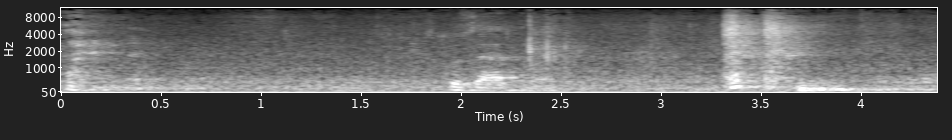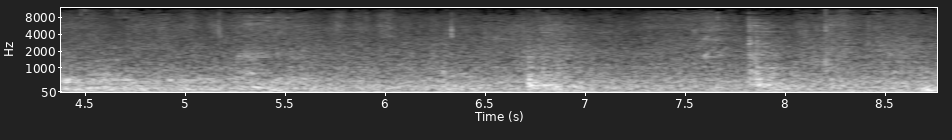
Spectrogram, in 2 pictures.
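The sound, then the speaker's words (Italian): Someone blows their nose in a short, forceful, breathy burst, followed by faint rustling and shuffling. A voice briefly says a word of apology. “Detto questo, mi fermo, mi devo soffiare il naso.”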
